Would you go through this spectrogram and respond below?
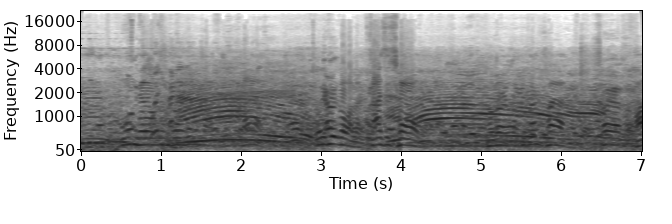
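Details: Bull calves of Friesian and cross breeds at a busy cattle market, Raniganj haat, Dinajpur, 2 May 2024, giving long wavering moos, several callers overlapping, over continuous murmuring voices of the crowd.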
